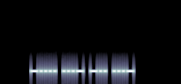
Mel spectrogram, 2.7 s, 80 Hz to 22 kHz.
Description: Morse code, heard as a keyed tone, about 34 wpm, 700 Hz. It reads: 6VDV
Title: All Cut Numbers - 4-Digit 35wpm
